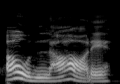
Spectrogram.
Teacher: say as you just said oh Lord like the r sound when we spell that word on paper it's l o r d y but when she pronounced it it was like l a w d y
